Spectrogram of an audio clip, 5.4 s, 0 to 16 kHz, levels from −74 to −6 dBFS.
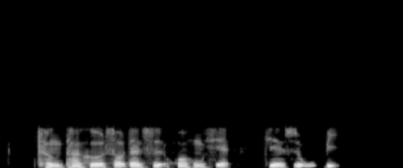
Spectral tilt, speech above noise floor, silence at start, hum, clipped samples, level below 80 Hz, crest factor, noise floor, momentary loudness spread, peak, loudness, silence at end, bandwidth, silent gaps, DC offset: -13 dB/octave; over 74 dB; 0.5 s; none; under 0.1%; -58 dBFS; 16 dB; under -90 dBFS; 5 LU; -2 dBFS; -17 LUFS; 0.9 s; 4 kHz; none; under 0.1%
